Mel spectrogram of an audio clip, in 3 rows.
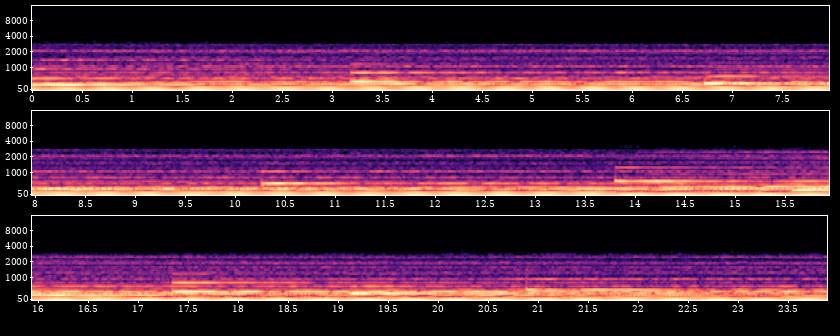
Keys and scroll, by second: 0.0 space, 3.5 ctrl+c, 3.8 ctrl+v, 14.7 ctrl+z.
